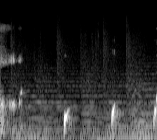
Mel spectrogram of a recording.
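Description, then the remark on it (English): A voice imitates tentacle suckers popping with three wet mouth pops spaced about half a second apart, each short and fairly loud, over a faint background hum. “It's the sound of its suckers.”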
